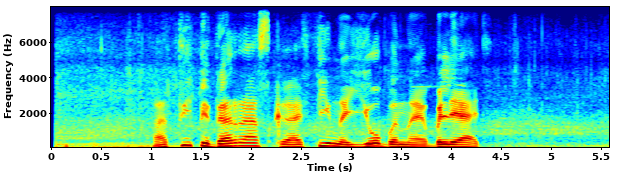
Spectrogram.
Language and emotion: Russian, angry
